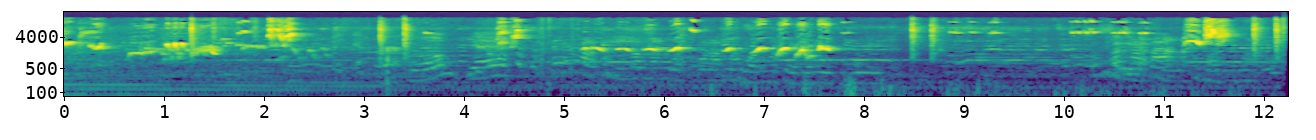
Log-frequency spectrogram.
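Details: White-rumped shama in fighting mode, a rich song played to coax a silent shama into singing: scattered harsh chips and clicks around a string of quick, bubbling whistled notes repeated in a loose series.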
